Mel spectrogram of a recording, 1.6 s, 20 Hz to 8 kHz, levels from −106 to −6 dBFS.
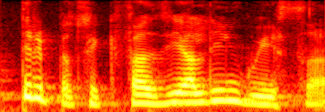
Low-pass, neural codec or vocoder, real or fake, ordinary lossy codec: none; none; real; none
